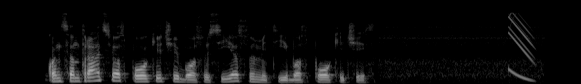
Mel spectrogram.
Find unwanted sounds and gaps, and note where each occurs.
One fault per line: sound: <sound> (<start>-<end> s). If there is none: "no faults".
sound: chirp (5.1-5.4 s)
